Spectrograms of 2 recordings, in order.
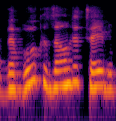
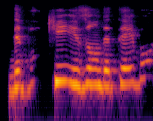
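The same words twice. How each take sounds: First: "The book is on the table" with the K of "book" joined straight onto "is"; linked correctly. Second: "The book is on the table?" with an extra "i" after book, rising like a question; wrong Brazilian way. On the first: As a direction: run "book is" together as "boo-kis". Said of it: "pega o K do book e já junta com o is". ("The book is on the table" ligando o K de "book" ao "is") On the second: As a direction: say "book" as "buki" and lift the end. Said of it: "Não, não, não, não". ("The book is on the table?" com "buki" e entonação de pergunta) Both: Shown as a demonstration.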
